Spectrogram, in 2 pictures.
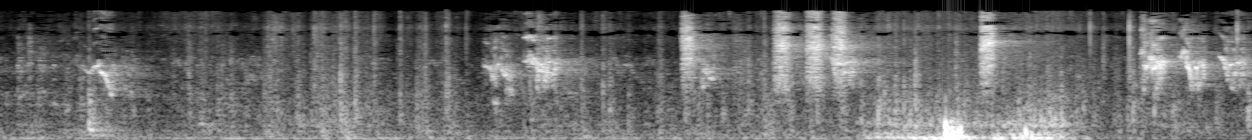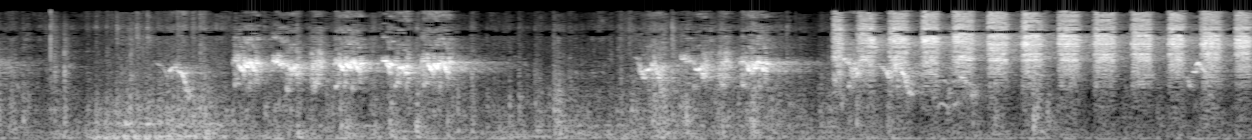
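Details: Small parrots trading bright twittering chirps, then a rapid, rhythmic burst of wingbeats near the end, after a loud bump and rustling.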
